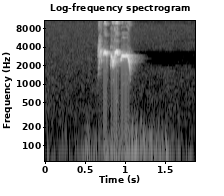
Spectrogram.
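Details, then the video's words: Sooty-headed bulbul calling a rival: a single short burst of bright, bubbly chirped notes lasting about half a second, ending in a quick downward slur, over a faint low rumble. "suara burung kutilang memanggil lawan"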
